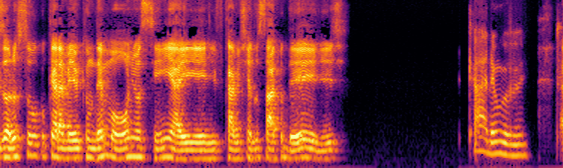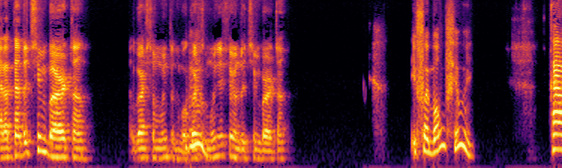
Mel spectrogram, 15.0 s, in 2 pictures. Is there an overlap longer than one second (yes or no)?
no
